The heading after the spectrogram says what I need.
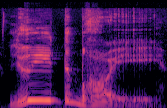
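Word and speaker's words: de Broglie: Louis De Bruyne Louis De Bruyne, French De Bruyne Louis De Bruyne Hardly anything to do with how it's said or spelled but Louis De Bruyne You were absolutely correct.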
